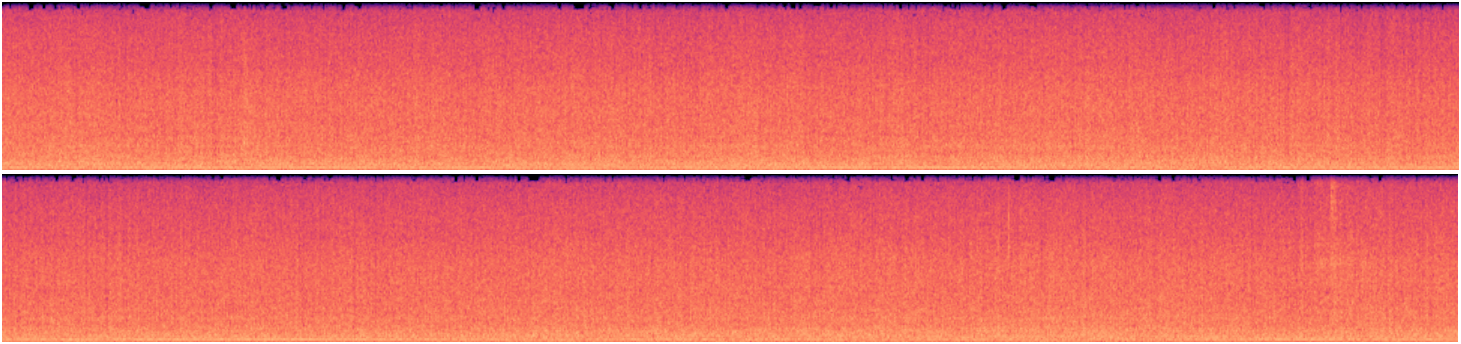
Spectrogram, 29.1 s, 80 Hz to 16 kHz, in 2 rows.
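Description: E3 series 2000 mini-shinkansen standing at the platform, its onboard equipment humming steadily with one constant mid-pitched tone. A lower hum drops out and comes back a few times.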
